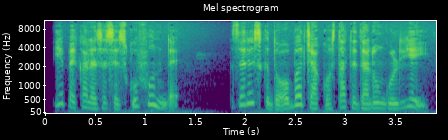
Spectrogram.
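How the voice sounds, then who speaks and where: A woman voices a calm, stern male submarine commander who gives clipped, firm orders. Her mid-range delivery is exaggerated, with no echo.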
